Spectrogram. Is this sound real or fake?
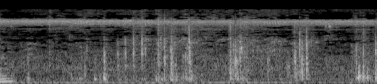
real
